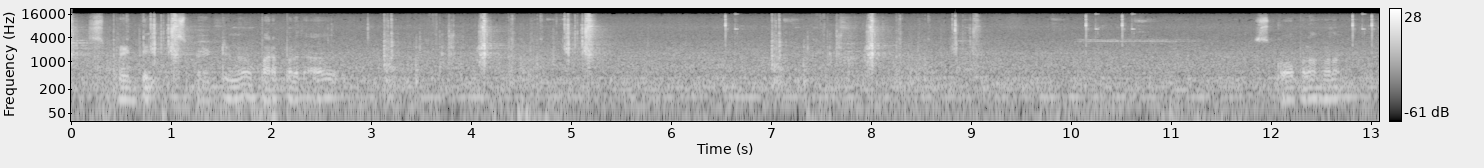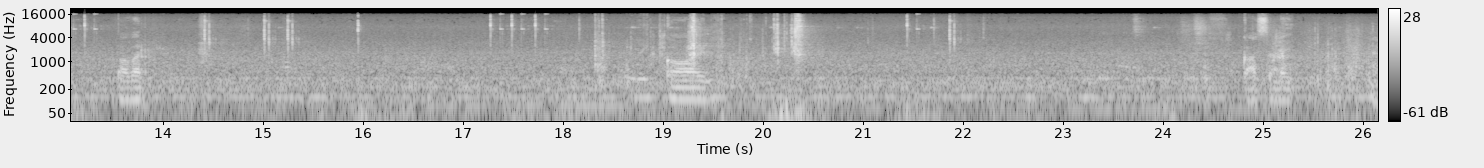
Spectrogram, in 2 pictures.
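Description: Short clicks and ticks sound repeatedly as game menu selections change.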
